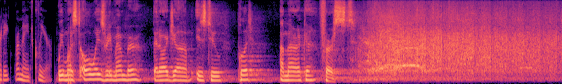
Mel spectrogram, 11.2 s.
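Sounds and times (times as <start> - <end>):
speech: 0.0 - 7.4
crowd applause: 7.2 - 11.2.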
